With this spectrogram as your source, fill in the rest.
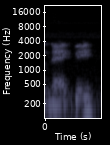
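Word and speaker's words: Nagbe: It's Nagby. It's spelled the way it sounds. Nag and N-A-G-B-E. Nagby. Sounds the way it's spelled.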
